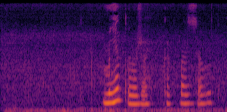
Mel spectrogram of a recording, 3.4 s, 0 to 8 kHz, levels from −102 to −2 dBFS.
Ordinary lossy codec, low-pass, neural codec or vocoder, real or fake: MP3, 64 kbps; 7.2 kHz; codec, 16 kHz in and 24 kHz out, 2.2 kbps, FireRedTTS-2 codec; fake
